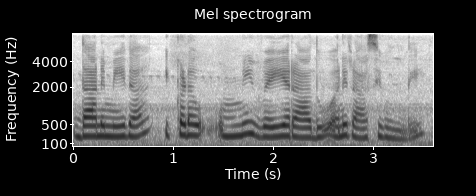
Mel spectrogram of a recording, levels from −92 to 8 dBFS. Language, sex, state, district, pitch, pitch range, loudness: Telugu, female, Telangana, Mahabubabad, 235 Hz, 220-255 Hz, -15 LUFS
